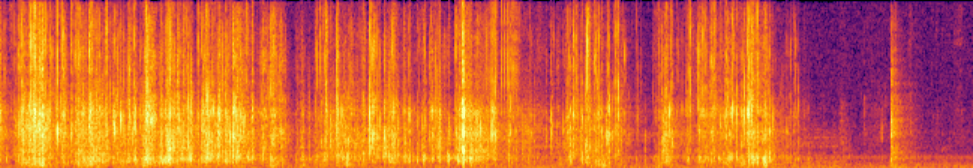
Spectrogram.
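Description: Thin clear plastic bag crinkling as gloved hands open it and pull out an engine main bearing shell, with a sharp snap about three seconds in. The crinkling stops about five seconds in, and one light click follows near the end.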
